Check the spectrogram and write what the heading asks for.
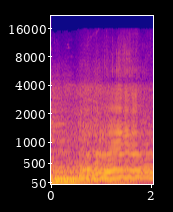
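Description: Off-road race buggy engine running past at speed, its pitch rising and then falling.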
